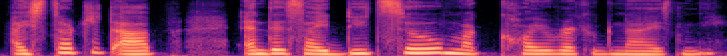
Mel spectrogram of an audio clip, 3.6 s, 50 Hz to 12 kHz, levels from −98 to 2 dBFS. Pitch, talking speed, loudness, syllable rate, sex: 215 Hz, 180 wpm, -16 LUFS, 5.1 syllables/s, female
